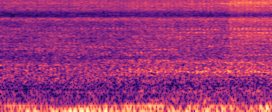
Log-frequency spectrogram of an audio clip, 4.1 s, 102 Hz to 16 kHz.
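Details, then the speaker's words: 2013 Chevy Impala, about 153,000 miles, idling with the hood open, oil dark but at a good level: steady even low rumble, no knocks, ticks or whine; normal idle. "Take a listen. It is really quiet. No abnormal noises."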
